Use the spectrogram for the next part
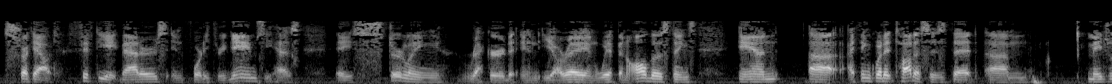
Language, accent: English, American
